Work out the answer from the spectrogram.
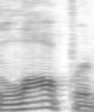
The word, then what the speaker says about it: Lauper: And you pronounce it Lauper, don't you? Lauper.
